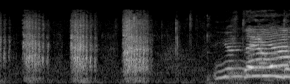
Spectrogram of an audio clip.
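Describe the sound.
Three short, breathy snorts are followed by a loud, shaky, rising-and-falling horse whinny with a quavering, vibrato-like tremble, clear with no talking.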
